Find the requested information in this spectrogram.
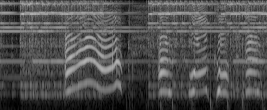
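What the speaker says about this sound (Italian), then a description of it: "Quello è il telefono delle emergenze." In a cartoon fire station, the emergency telephone rings with a wavering electronic trill: one long burst, a short gap, then a string of quicker pulsing rings, loud and clear.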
